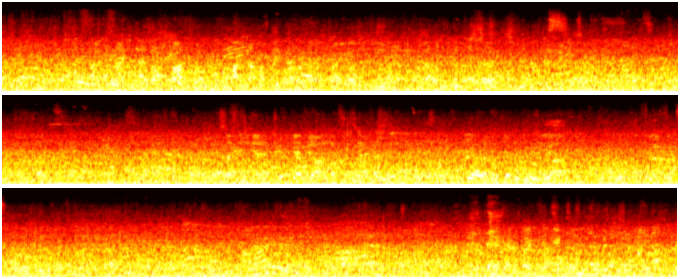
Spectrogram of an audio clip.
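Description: A large crowd chatters steadily in a big echoing hall.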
